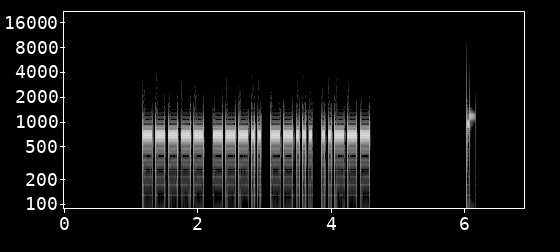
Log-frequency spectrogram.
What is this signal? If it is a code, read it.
Morse code, heard as a keyed tone, about 25 wpm, 700 Hz. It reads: 0872
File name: practice / 25wpm / Four Letter-Number Combinations - 25wpm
